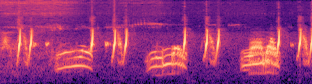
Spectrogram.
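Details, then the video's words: Common quail alternating crisp high double notes with drawn-out, gently arching, nasal harmonic calls, three cycles in a few seconds. "بٹیر کی صاف آواز | Common Quail Calling Sound"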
